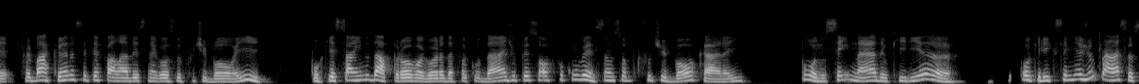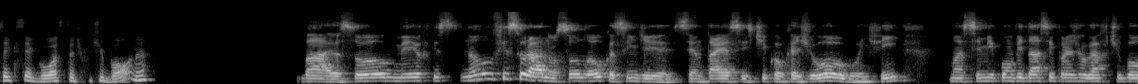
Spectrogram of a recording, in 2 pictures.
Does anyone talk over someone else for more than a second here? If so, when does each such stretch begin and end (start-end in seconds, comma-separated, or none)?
none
